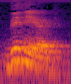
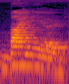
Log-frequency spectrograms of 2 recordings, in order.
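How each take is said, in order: First: The first syllable sounds like 'vin'. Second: The first syllable sounds like 'vine'. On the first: The speaker calls it right. "E is totally silent" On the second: The speaker calls it wrong.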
